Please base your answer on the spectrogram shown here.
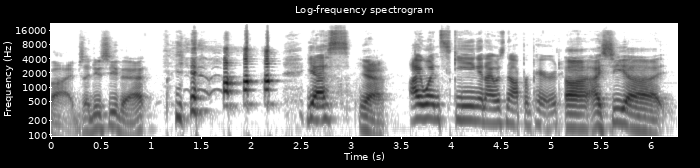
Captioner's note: laughs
